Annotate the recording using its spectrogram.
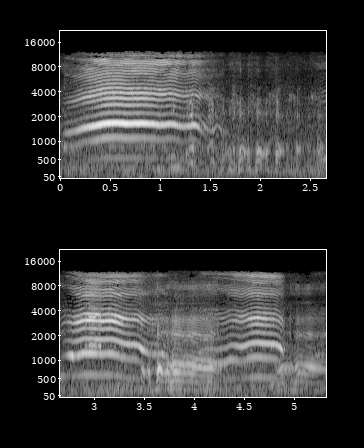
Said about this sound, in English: In this maternity ward, one of two the foundation runs in Karachi, a newborn wails her way into life.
